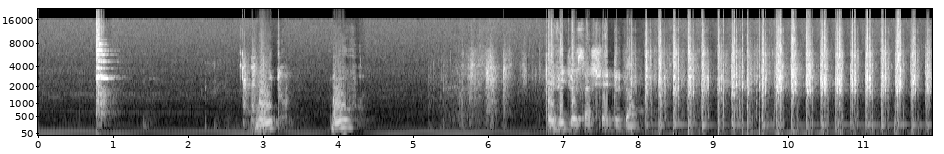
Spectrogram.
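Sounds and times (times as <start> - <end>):
low steady hum: 0.0 - 11.9
glass cognac bottle being picked up: 0.8 - 1.2
speech: 2.9 - 4.3, 6.9 - 8.2.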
